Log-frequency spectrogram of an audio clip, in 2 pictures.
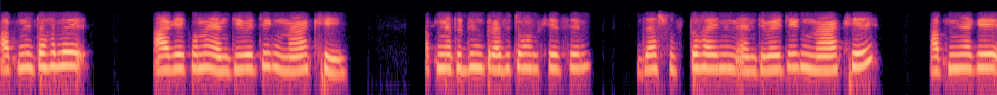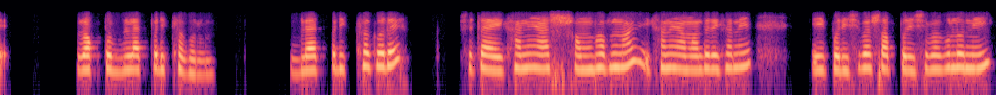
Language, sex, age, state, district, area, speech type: Bengali, female, 30-45, West Bengal, Dakshin Dinajpur, urban, conversation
